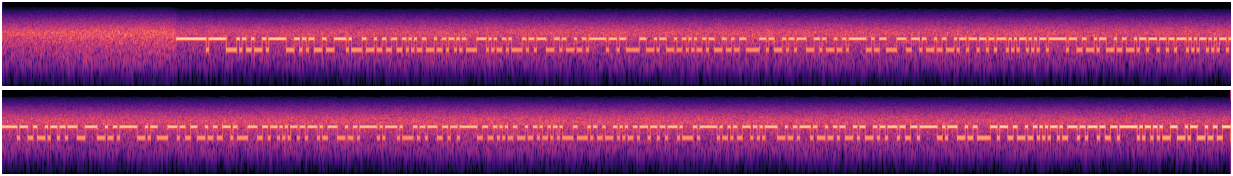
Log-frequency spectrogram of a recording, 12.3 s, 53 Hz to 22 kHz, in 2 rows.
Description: RTTY (75 baud, 850 Hz shift), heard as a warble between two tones, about 1140 Hz centre, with radio static. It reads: NAME IS JOSE, QTH SALTA, LOC HQ66UH HQ66UH. HOW COPY? XE0IS DE SQ3DCX K AA2G TU YB2FZH …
